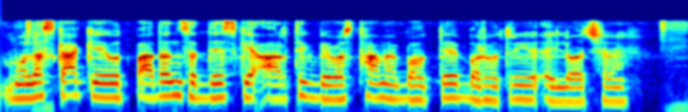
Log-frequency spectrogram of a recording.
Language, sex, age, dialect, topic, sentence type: Maithili, male, 56-60, Angika, agriculture, statement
